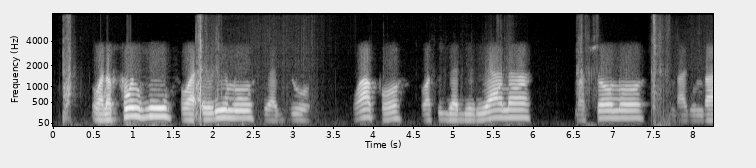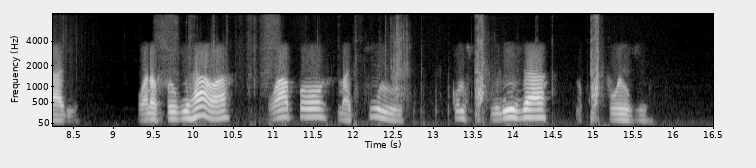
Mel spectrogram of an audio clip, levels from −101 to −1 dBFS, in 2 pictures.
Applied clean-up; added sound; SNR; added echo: none; Fire; 20 dB; none.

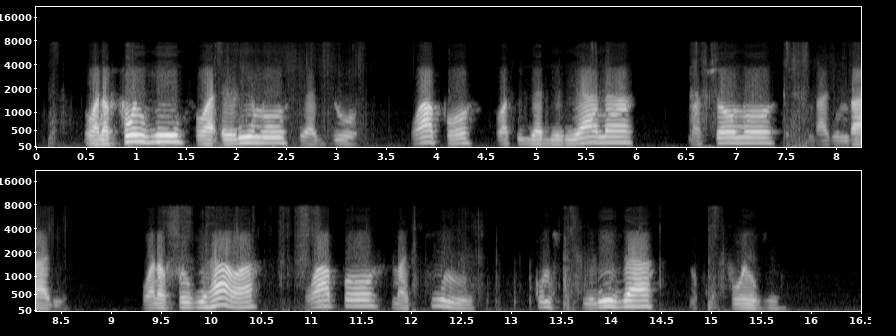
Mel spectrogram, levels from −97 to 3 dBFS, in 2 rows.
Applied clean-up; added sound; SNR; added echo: neural separator model SepFormer DNS4.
